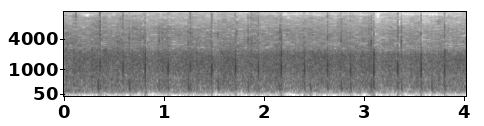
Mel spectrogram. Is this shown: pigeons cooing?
no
